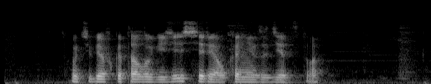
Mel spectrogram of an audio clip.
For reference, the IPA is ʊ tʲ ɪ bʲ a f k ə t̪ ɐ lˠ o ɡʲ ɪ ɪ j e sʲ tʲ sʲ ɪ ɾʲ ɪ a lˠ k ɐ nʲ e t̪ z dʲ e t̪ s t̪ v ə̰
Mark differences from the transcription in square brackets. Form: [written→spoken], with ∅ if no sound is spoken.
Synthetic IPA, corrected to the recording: ʊ tʲ ɪ bʲ a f k ə t̪ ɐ lˠ o ɡʲ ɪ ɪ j e sʲ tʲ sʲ ɪ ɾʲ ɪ a lˠ k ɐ nʲ e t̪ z dʲ e t̪ s t̪ v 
